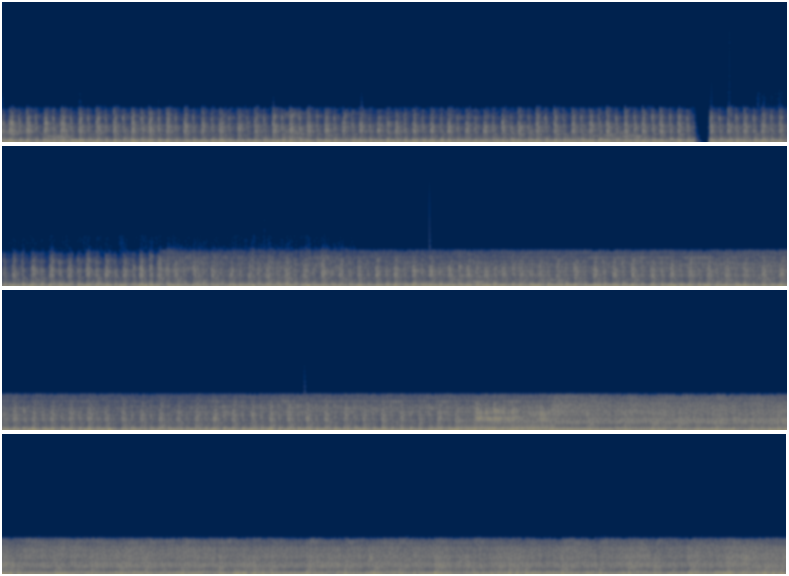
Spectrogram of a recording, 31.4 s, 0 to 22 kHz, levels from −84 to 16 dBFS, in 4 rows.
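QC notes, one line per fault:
6.91–7.08 s, call audio freeze: the sound stretches into a fading buzz, then about 50 ms of silence, likely from delayed packets draining the jitter buffer; audio resumes intact.
7.26 s, short concealed packet loss: about 20 ms never arrived, the gap patched by extending the preceding sound, leaving a brief smear before blending back.
7.55–11.46 s, call bitrate drop: encoding falls from 48 to 12 kbps for nearly four seconds, so the audio turns coarse, watery and dulled at the top.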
